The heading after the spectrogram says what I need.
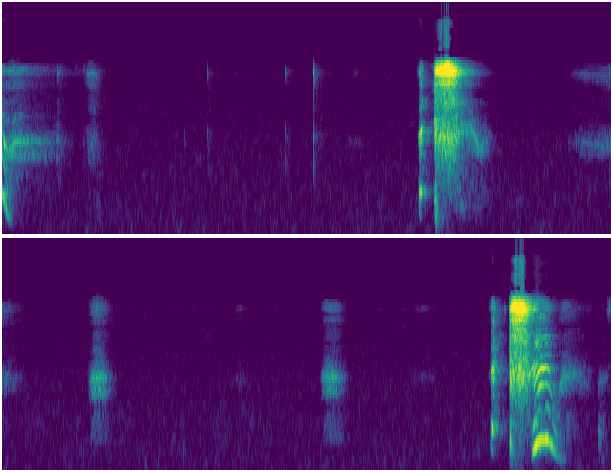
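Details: Sneezing from house dust: two loud sneezes with a sharp intake before each, plus a few soft sniffs and breaths between them.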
